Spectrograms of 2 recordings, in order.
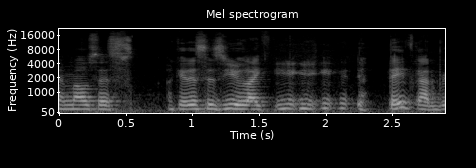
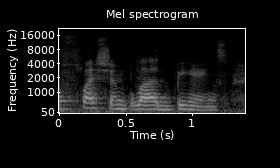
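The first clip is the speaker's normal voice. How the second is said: ordinary talk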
